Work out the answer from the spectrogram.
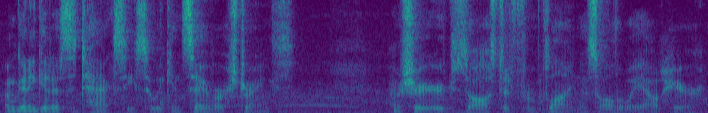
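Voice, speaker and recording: A man playing a weary, guarded monster hunter in an audio roleplay, gruff but caring, with halting, sardonic, sweary speech. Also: deep voice, fairly even intonation, close to an everyday voice. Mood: reassuring, tired. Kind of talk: audio roleplay, one-sided dialogue to the listener. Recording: noisy ambient sound effects behind voice. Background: ambient sound effects.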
